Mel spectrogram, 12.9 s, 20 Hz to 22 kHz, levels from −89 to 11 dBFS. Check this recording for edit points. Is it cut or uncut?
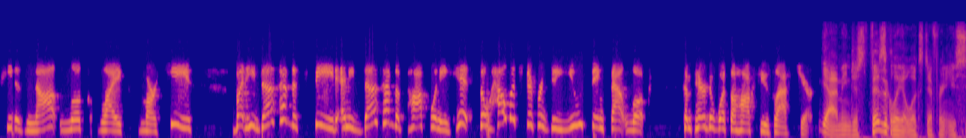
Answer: uncut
